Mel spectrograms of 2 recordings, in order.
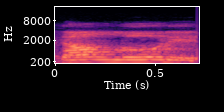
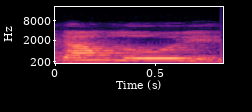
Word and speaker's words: downloaded: I downloaded it. I downloaded it. Tá bom, pessoal? Esses três casos aqui, o E é pronunciado.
